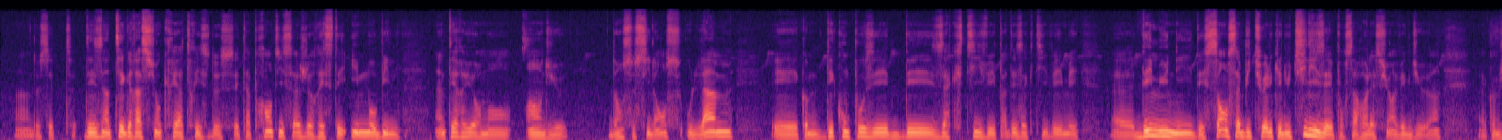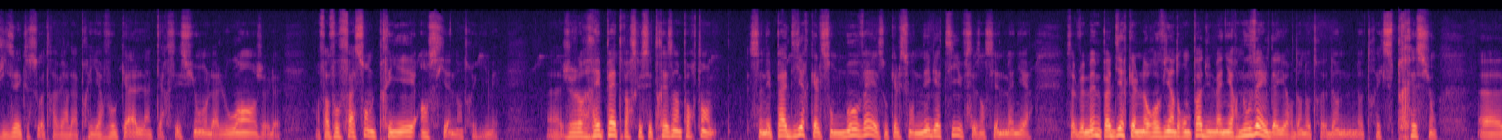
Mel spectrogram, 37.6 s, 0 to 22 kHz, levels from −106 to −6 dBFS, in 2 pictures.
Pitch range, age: 105-130 Hz, 40-59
